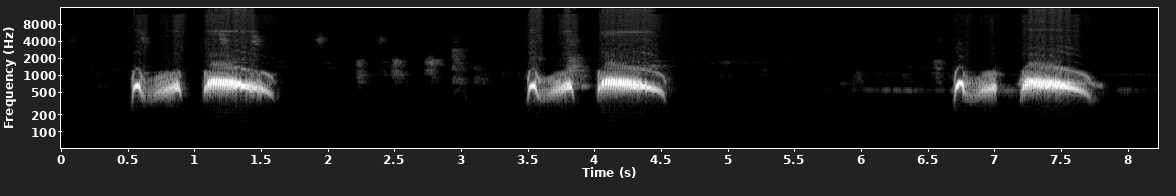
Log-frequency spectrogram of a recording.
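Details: Spotted dove with a 'giọng thổ' style voice, said to suit the forest for trapping: three phrases about three seconds apart, each a short broken double note then a drawn-out falling coo.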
